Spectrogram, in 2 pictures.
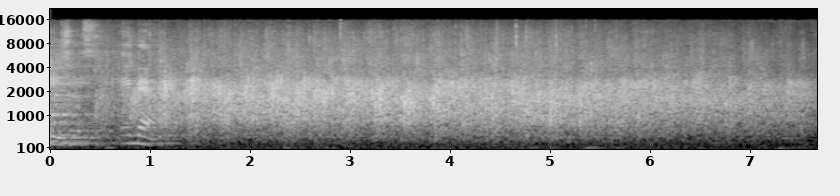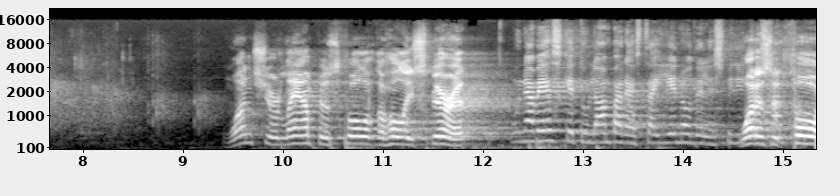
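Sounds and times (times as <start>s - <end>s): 
audience applause: 0.0s - 9.3s
speech: 9.5s - 15.3s.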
